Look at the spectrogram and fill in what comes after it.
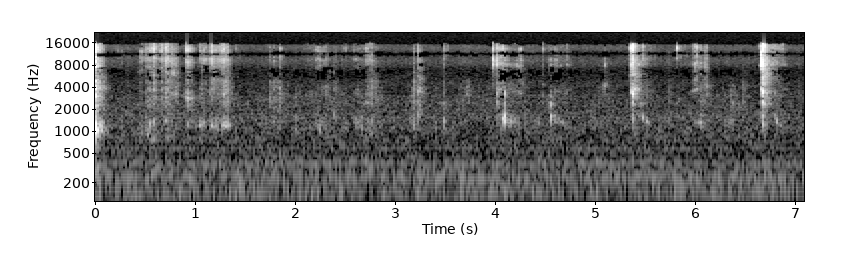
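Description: Close-miked eating of Cherry Heads, a hard cherry candy: scattered crunches and mouth clicks as it is chewed, with a sharp click at the very start.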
